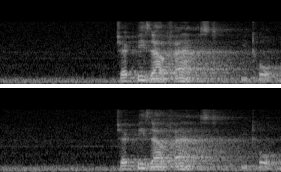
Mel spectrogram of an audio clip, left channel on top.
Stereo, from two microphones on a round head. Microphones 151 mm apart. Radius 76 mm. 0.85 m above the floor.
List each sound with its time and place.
1.2 s a man speaking: 20° left (ahead or behind), 0.7 m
